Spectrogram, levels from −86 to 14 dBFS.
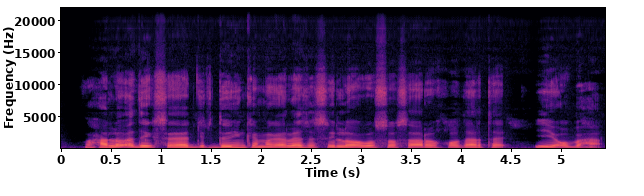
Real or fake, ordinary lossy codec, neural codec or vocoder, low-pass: fake; none; vocoder, 44.1 kHz, 128 mel bands every 256 samples, BigVGAN v2; none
